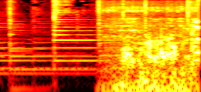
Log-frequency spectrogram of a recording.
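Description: Soft background music with a light, quick beat, cut off about a second in by a much louder low rumble of wind buffeting the microphone on a moving motorcycle.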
